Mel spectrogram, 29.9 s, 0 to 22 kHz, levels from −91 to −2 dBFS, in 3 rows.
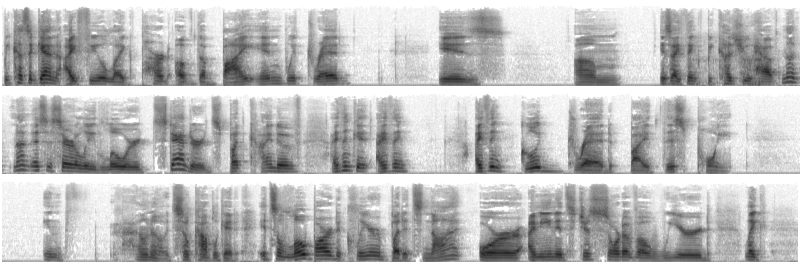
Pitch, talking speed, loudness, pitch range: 125 Hz, 130 wpm, -22 LUFS, 105-145 Hz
